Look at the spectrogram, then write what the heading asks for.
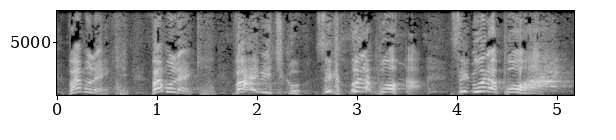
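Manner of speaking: yelling encouragement. Real, not acted. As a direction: scream at him to hang on. Cheering friend on mechanical bull.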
